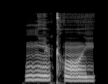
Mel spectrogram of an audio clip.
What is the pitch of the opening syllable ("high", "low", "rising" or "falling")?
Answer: high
